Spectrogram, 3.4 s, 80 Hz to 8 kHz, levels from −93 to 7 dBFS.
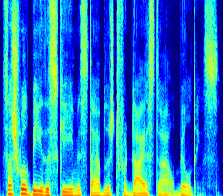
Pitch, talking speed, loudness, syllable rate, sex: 115 Hz, 160 wpm, -18 LUFS, 5.0 syllables/s, male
